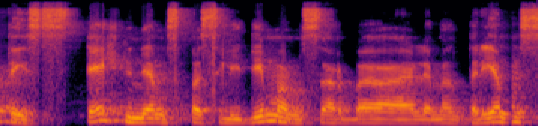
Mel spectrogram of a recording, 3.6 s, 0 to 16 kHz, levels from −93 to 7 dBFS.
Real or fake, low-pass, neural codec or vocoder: fake; 14.4 kHz; vocoder, 44.1 kHz, 128 mel bands every 512 samples, BigVGAN v2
